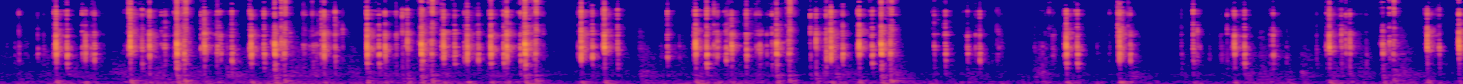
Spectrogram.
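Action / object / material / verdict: tap / plastic computer keyboard / plastic / none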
